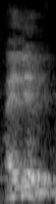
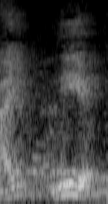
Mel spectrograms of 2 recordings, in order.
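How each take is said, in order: First: Live said fast with a short i; quick, brief live for pupils to copy. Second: Live with the i held for half a beat; brief stretch. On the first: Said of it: "খুব দ্রুত করবা". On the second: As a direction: draw out live slightly, under a second. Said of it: "আধা আলিফ টান হবে". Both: Shown as a demonstration.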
